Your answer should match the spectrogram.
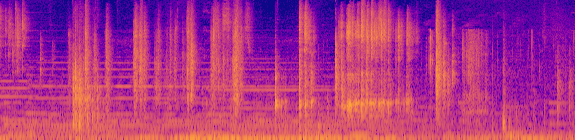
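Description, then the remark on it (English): Six-sided dice, rolled in sets of three during a betting game, clatter and tumble across a hard surface in quick bursts of clicks and knocks, a few separate rolls in a row with no one talking. “So now that you've rolled your first set of dice, you may select.”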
